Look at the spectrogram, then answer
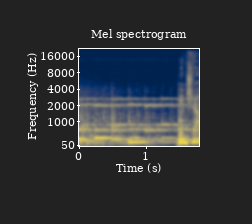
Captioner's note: thunder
